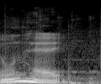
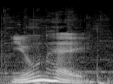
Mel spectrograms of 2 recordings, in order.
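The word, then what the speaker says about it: Unhei: turned to joy she nodded slowly yes it's pronounced un hey and it means grace mystic kim added yoon hey joy said slowly and this time perfectly it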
